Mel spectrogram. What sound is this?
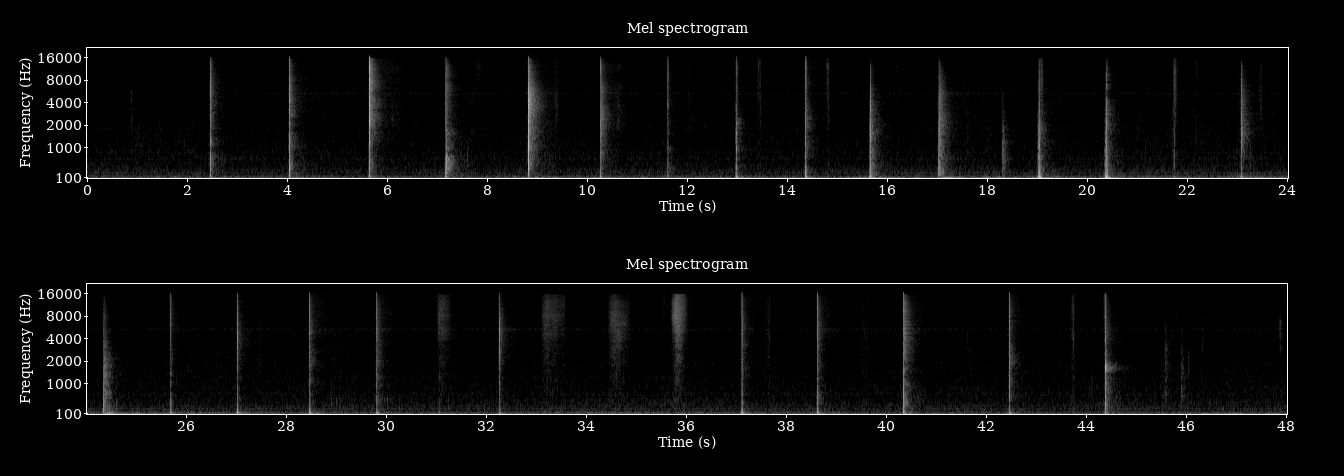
Various sounds of gentle skin on skin interactions such as grabbing, slight slapping, patting, rubbing, etc.
arm, smack, rub, pat, hand, skin, grab, slap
